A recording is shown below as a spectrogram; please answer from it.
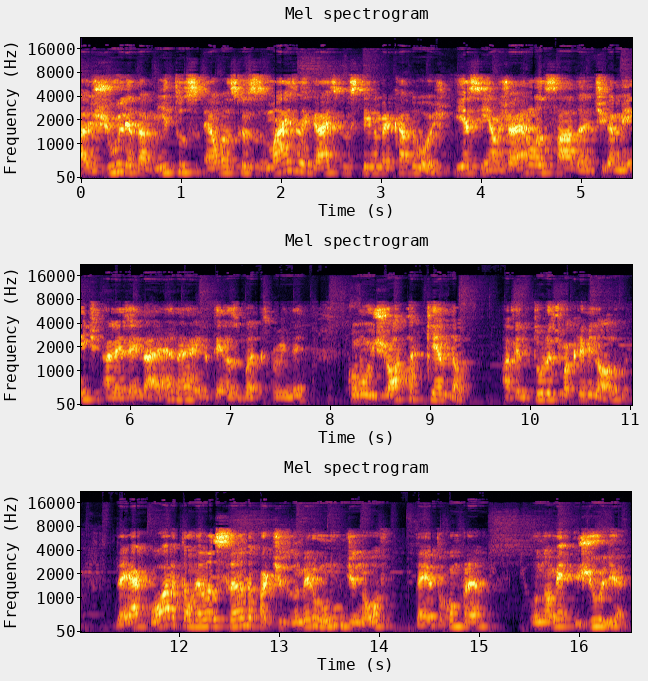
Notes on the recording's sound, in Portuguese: Vários problemas com o áudio, mas tentamos deixar o melhor possível...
